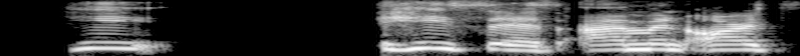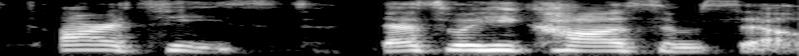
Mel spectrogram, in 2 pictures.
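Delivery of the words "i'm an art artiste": normal talking voice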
